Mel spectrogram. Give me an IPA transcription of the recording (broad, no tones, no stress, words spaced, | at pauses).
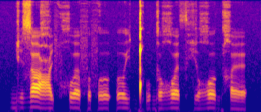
ɡizaʕif χʷɜfəf ɤ ʔɤj ǃʼuɡəʁʷɛθxi ʁʷɤɡχɛ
